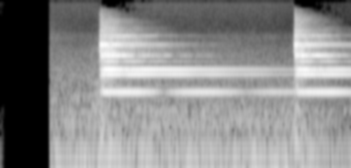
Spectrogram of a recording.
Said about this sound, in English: That's firefighter Tommy Wolf ringing Woodbury's last alarm.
